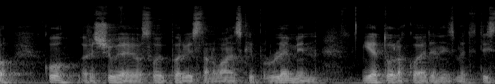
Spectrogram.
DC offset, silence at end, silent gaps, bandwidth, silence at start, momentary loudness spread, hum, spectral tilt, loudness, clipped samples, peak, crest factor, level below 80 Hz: under 0.1%; 0 s; none; 16 kHz; 0 s; 9 LU; none; -5 dB/octave; -31 LUFS; under 0.1%; -14 dBFS; 18 dB; -48 dBFS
